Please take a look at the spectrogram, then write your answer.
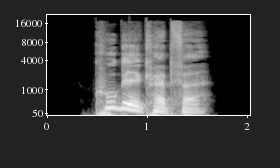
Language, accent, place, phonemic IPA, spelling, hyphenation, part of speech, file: German, Germany, Berlin, /ˈkuːɡl̩ˌkœp͡fə/, Kugelköpfe, Ku‧gel‧köp‧fe, noun, De-Kugelköpfe.ogg
- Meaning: nominative/accusative/genitive plural of Kugelkopf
